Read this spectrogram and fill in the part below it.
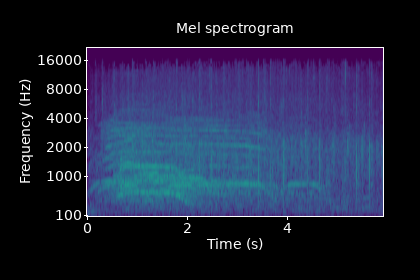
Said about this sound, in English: Only two companies built some degree of accessibility into their products and actively worked with us to make additional improvements. Let's raise a cheer for Q Health and Allume.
